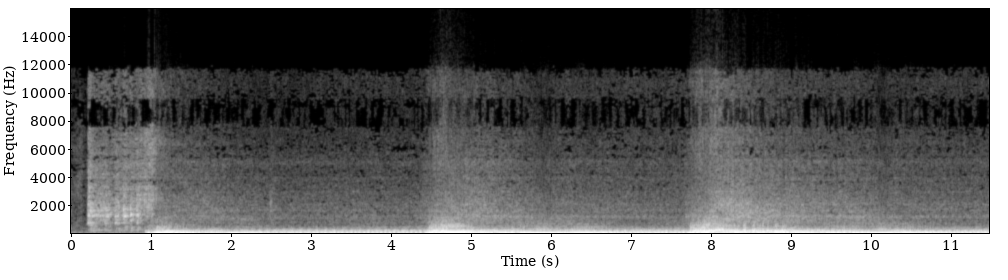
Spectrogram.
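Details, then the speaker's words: 2008 Ford F150 5.4 V8 with a new cat-back dual side exhaust, 3.5-inch stainless tips, Magnaflow single-in dual-out muffler and factory cats: starts, two clean revs with a deep smooth rumble, then steady idle; healthy, mild tone. "Put a Magnaflow single in dual out muffler on it. Give it a nice little purr to it. Left it all factory up front with the factory cats."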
